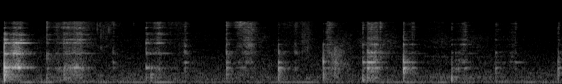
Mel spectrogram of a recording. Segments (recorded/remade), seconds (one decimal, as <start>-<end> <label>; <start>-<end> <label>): 0.0-5.6 recorded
